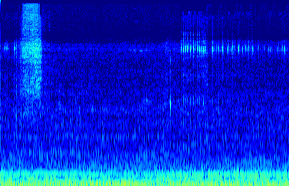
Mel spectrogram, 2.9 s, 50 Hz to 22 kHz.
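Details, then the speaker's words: 2004 BMW 330i E46 with low power and code P0040 (O2 signals swapped, bank 1/bank 2 sensor 1), after new MAF, plugs, coils and bank 1 sensor 1 O2 sensor: uneven idle rumble, rpm going up and down; cause unknown. "RPM. Going up and down. Can you see it? Yeah, see it? Going up and down."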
